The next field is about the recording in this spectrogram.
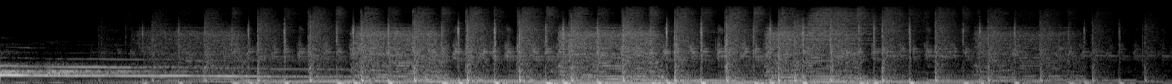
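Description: A single loud wolf howl on a clear, windless night under a crescent moon, holding a long, slowly falling tone for a second or so before rhythmic, percussive music with a steady beat takes over for the rest.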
